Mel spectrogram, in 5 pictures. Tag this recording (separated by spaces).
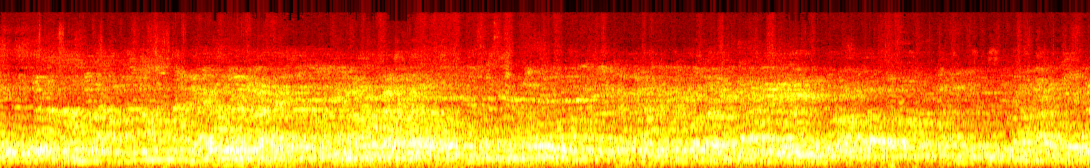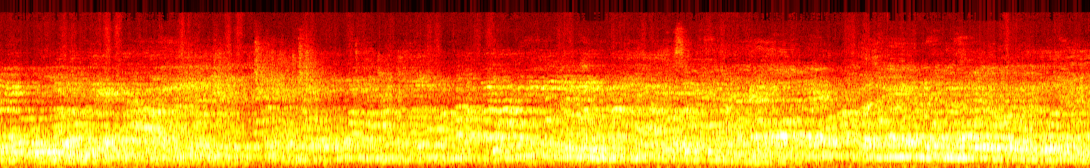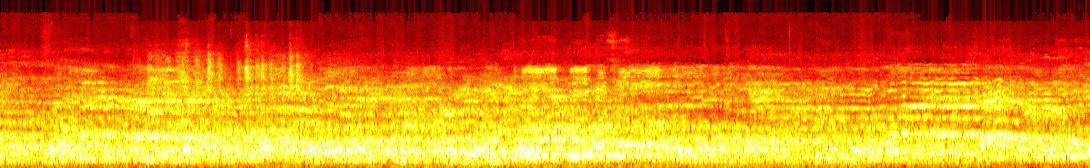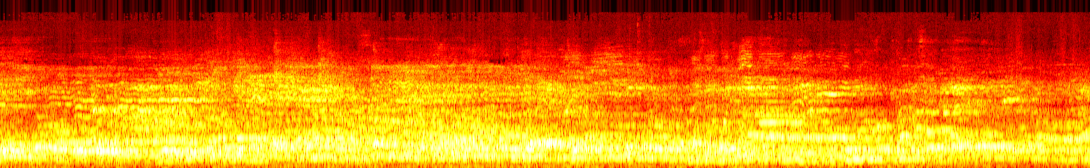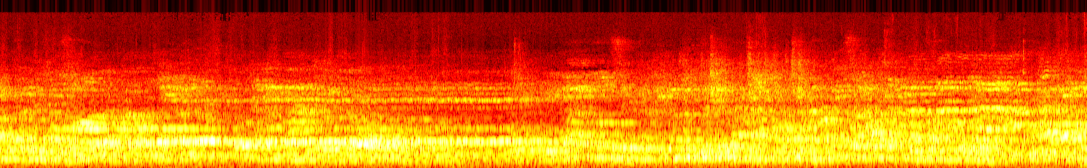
singing chaos field-recording flamenco noise vocal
